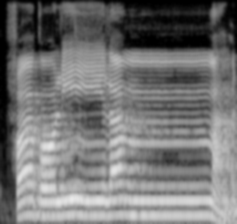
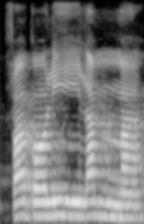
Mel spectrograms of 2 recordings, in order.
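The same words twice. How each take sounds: First: The m is held with a two-beat nasal hum. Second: The m is short with no held nasal hum. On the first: The speaker calls it right. "dengung dua ketukan" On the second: The speaker calls it wrong. "itu kan nggak ada dengung"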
